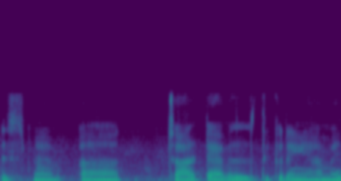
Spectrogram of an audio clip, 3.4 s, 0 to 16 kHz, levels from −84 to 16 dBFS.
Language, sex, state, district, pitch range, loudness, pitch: Hindi, female, Uttar Pradesh, Ghazipur, 195-210 Hz, -33 LUFS, 200 Hz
